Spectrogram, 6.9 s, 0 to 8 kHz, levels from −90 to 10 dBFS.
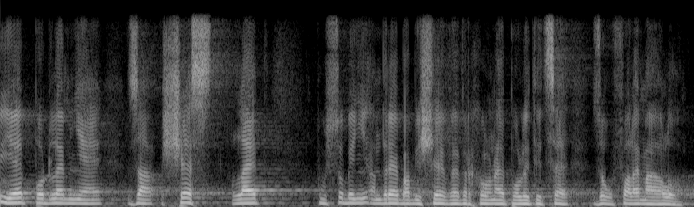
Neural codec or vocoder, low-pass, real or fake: none; 7.2 kHz; real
